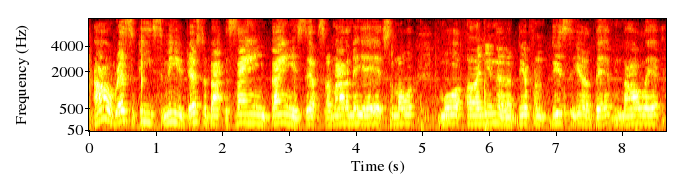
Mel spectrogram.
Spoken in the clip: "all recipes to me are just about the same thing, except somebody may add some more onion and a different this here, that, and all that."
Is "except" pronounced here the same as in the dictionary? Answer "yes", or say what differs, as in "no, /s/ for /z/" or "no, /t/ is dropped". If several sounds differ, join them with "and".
no, /p/ is dropped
